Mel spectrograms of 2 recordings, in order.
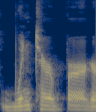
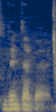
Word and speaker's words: Vinterberg: Once again, I will lean hard into my Mads Mikkelsen fandom and try to pronounce it with a Danish accent and say this is Thomas Vinterberg. Oh, that's much better than my pronunciation. – And as a filthy American, Thomas Vinterberg is correct.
